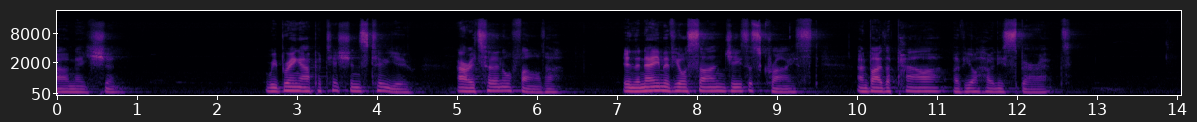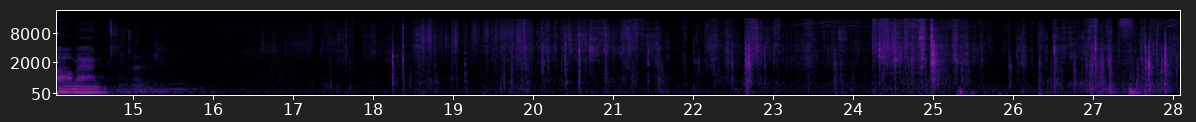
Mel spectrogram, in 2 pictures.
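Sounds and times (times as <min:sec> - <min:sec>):
speech: 0:00.0 - 0:00.9, 0:02.6 - 0:06.4, 0:07.1 - 0:12.7, 0:14.0 - 0:14.8
paper rustling and crinkling: 0:16.5 - 0:28.0.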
